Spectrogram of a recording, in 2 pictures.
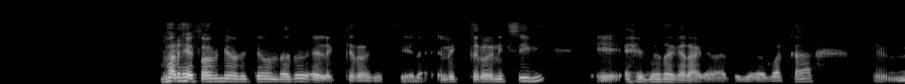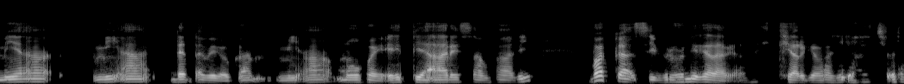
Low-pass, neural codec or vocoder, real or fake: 7.2 kHz; codec, 16 kHz, 4 kbps, X-Codec, HuBERT features, trained on general audio; fake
